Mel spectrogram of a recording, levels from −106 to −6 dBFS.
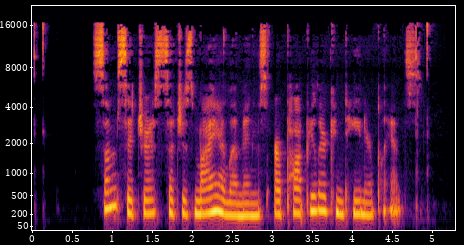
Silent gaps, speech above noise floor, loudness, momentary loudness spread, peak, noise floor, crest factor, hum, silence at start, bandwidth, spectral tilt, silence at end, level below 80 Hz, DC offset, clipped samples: none; over 68 dB; -22 LUFS; 13 LU; -4 dBFS; under -90 dBFS; 20 dB; none; 0.8 s; 17 kHz; -4 dB/octave; 0.3 s; -74 dBFS; under 0.1%; under 0.1%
